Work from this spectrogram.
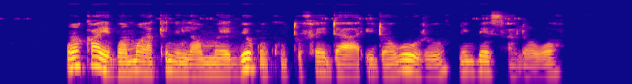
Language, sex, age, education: Yoruba, female, 46-60, tertiary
